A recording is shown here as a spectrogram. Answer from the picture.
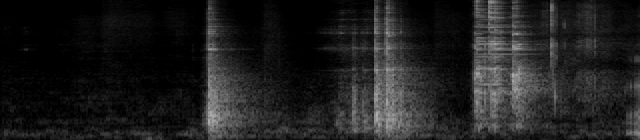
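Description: A spatula knocking and scraping against a mixing bowl as thick chocolate batter is scraped into a metal cake pan, three clinks about a second apart, then the bowl set down on the stone counter.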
